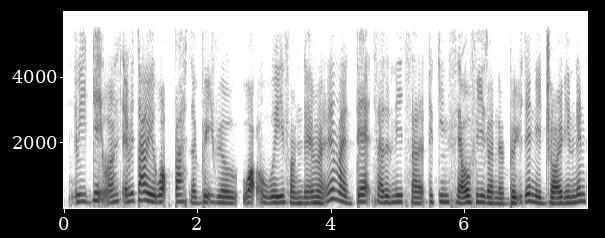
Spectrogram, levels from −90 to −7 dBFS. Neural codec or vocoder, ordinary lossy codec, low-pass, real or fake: codec, 16 kHz in and 24 kHz out, 1.1 kbps, FireRedTTS-2 codec; none; 5.4 kHz; fake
